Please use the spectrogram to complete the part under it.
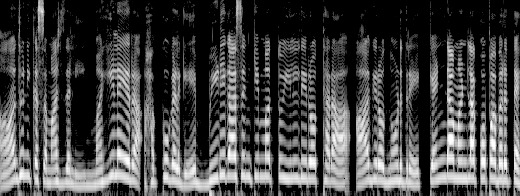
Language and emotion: Kannada, angry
